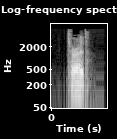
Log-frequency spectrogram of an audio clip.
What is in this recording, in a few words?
"turret", English; nouns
